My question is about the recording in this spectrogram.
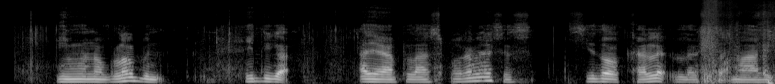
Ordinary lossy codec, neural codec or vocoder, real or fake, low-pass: none; codec, 44.1 kHz, 3.4 kbps, Pupu-Codec; fake; none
